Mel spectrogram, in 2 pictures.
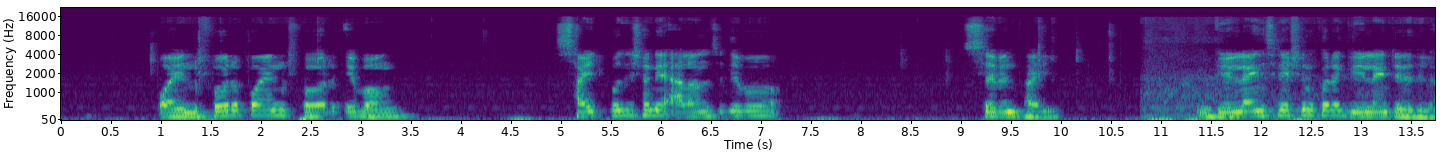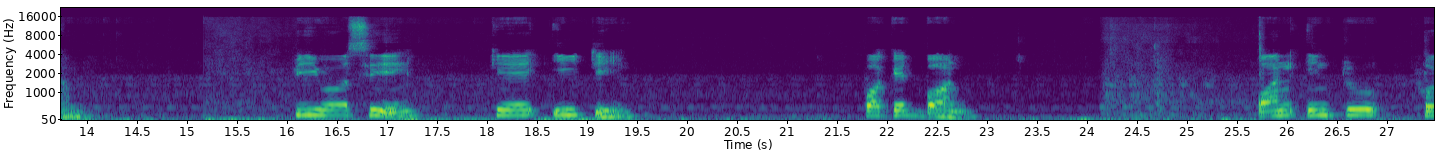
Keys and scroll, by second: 0.9 Down, 1.4 KP_Decimal, 1.9 KP_4, 2.2 Down, 2.4 KP_Decimal, 2.8 KP_4, 3.1 Down, 7.1 Down, 8.9-10.7 typing, 10.0 Down, 16.5-18.4 typing, 19.6 typing, 21.8 space, 23.7-25.0 typing, 26.3-26.8 typing.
